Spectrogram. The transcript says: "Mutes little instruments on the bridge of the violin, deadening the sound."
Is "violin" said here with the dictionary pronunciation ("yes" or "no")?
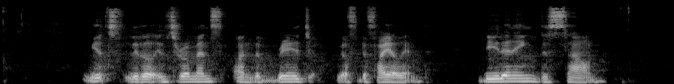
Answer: no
